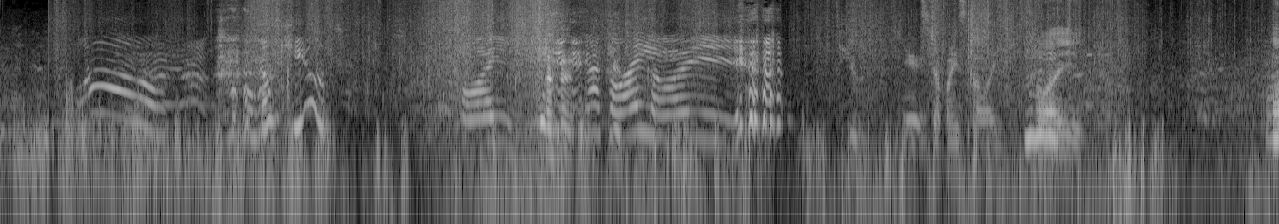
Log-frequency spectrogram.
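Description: A plastic bag rustles and crinkles up close.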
